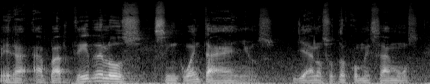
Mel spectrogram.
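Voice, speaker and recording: There is audible room echo around a man with a very deep, low pitch. He speaks fairly slowly with lively intonation. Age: 60s. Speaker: family doctor. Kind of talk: health talk show interview.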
